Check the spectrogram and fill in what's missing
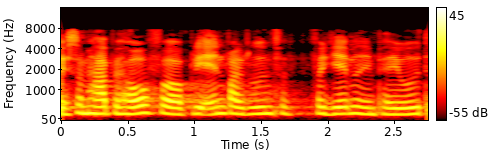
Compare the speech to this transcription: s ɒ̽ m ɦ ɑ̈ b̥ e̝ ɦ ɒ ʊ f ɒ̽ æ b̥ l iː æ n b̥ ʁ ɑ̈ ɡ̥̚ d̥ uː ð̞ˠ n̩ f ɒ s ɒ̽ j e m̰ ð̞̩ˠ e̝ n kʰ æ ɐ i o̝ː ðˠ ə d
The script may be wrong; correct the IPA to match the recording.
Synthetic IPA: s ɒ̽ m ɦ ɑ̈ b̥ e̝ ɦ ɒ ʊ f ɒ̽ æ b̥ l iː æ n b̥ ʁ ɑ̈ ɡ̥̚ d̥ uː ð̞ˠ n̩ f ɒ f ɒ̽ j e m̰ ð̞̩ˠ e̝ n pʰ æ ɐ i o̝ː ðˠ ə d

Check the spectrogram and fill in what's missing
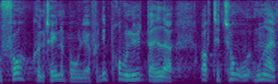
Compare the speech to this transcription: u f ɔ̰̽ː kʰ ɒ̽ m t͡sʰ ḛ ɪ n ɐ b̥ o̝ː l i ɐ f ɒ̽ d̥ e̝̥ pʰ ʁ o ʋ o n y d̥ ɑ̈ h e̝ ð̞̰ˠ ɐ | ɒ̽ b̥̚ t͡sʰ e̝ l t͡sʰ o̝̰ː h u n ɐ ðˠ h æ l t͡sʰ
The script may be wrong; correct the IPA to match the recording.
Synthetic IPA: u f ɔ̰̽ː kʰ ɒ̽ n t͡sʰ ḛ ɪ n ɐ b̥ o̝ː l i ɐ f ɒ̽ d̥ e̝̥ pʰ ʁ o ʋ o n y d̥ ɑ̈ h e̝ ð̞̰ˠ ɐ | ɒ̽ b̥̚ t͡sʰ e̝ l t͡sʰ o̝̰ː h u n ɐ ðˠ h æ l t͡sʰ

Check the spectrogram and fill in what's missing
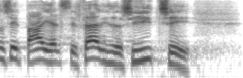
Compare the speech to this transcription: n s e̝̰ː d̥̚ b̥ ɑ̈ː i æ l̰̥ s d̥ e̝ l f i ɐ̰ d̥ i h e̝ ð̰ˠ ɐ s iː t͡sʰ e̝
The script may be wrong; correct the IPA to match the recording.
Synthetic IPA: n s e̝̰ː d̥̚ b̥ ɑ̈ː i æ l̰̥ s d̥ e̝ l f æ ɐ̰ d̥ i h e̝ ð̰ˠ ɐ s iː t͡sʰ e̝

